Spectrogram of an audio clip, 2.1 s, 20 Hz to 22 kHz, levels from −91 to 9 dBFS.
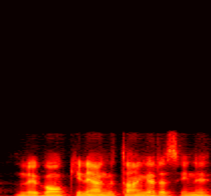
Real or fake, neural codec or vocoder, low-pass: fake; codec, 16 kHz, about 1 kbps, DyCAST, with the encoder's durations; 7.2 kHz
